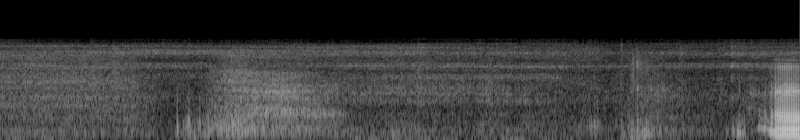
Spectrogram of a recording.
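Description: Quiet steady hiss, with a short breath through the nose about a second in and a faint click a little after three seconds.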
